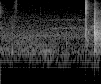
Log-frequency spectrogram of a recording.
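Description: Quiet room tone in a pause between speech; near the end, a short breath and mouth click as the man starts to speak again.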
